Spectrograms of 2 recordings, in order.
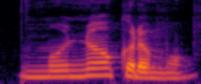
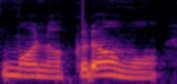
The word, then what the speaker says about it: monocromo: alguna vez uy sí la mayoría de gente dice monocromo pero no es así la palabra es monocromo la que sí puede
